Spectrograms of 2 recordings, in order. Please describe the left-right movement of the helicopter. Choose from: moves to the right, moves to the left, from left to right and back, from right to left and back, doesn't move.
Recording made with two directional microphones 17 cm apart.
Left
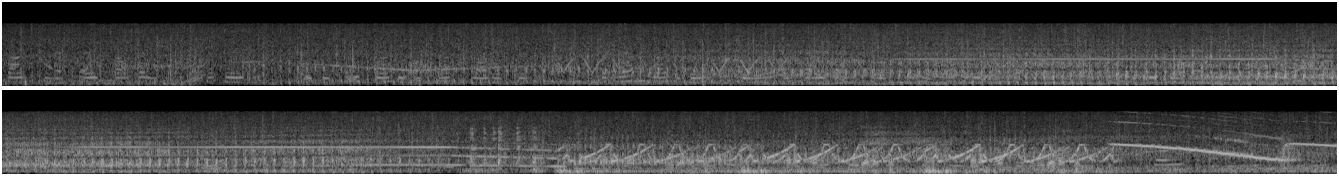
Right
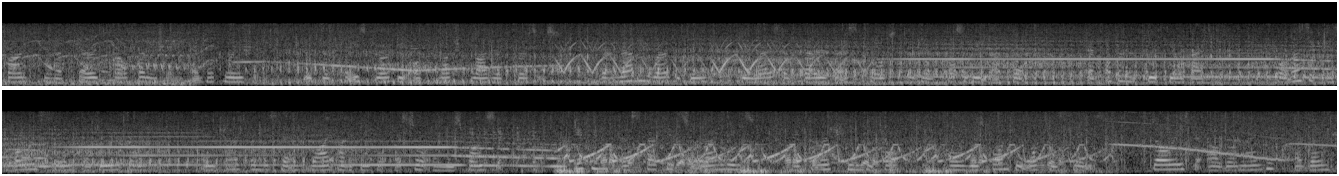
moves to the left.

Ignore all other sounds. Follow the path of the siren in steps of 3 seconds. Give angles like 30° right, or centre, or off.
70° right, 60° right, 60° right, 60° right, 50° right, 40° right, 10° right, 20° left, 50° left.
